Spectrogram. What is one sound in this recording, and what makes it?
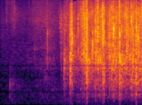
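A crowd claps and cheers loudly in a large echoing hall.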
